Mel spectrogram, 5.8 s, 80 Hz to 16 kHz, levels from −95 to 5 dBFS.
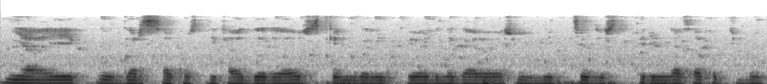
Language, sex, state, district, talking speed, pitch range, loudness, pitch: Hindi, male, Rajasthan, Bikaner, 190 wpm, 130-135 Hz, -17 LUFS, 135 Hz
